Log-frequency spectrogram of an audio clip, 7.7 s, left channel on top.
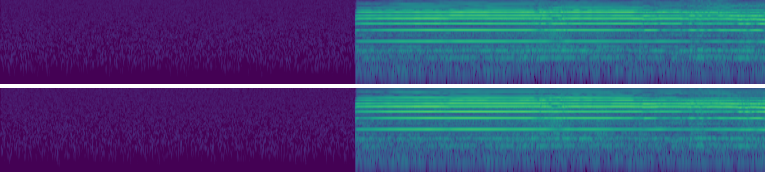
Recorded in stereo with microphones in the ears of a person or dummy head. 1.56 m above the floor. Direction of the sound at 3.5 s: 10° right (ahead or behind).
